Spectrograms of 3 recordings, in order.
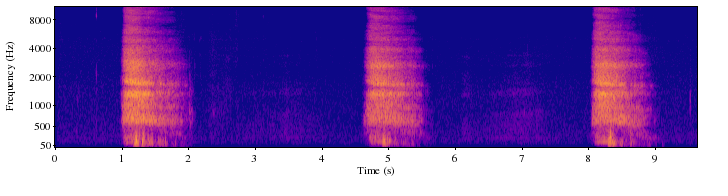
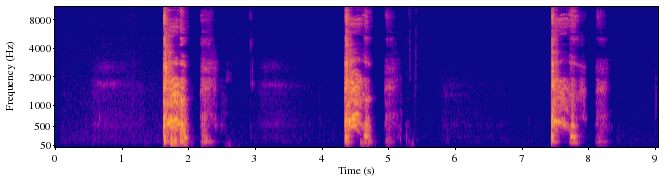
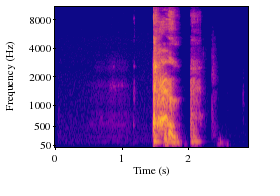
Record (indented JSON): {
  "exhalation_length": "9.6 s",
  "exhalation_amplitude": 17091,
  "exhalation_signal_mean_std_ratio": 0.33,
  "three_cough_length": "9.0 s",
  "three_cough_amplitude": 32472,
  "three_cough_signal_mean_std_ratio": 0.25,
  "cough_length": "2.9 s",
  "cough_amplitude": 32768,
  "cough_signal_mean_std_ratio": 0.28,
  "survey_phase": "beta (2021-08-13 to 2022-03-07)",
  "age": "45-64",
  "gender": "Male",
  "wearing_mask": "No",
  "symptom_none": true,
  "symptom_onset": "3 days",
  "smoker_status": "Ex-smoker",
  "respiratory_condition_asthma": false,
  "respiratory_condition_other": false,
  "recruitment_source": "REACT",
  "submission_delay": "3 days",
  "covid_test_result": "Negative",
  "covid_test_method": "RT-qPCR",
  "influenza_a_test_result": "Negative",
  "influenza_b_test_result": "Negative"
}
